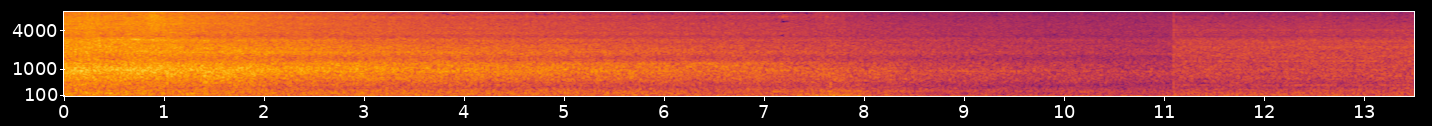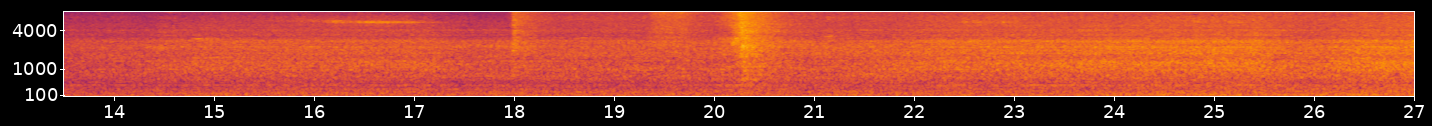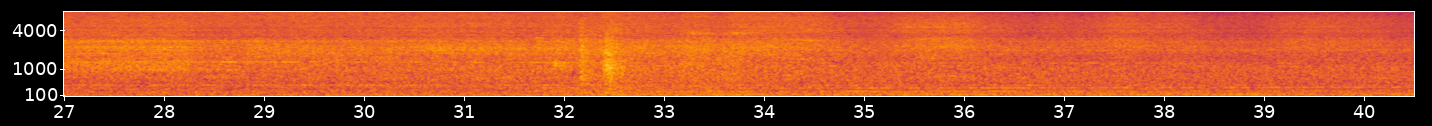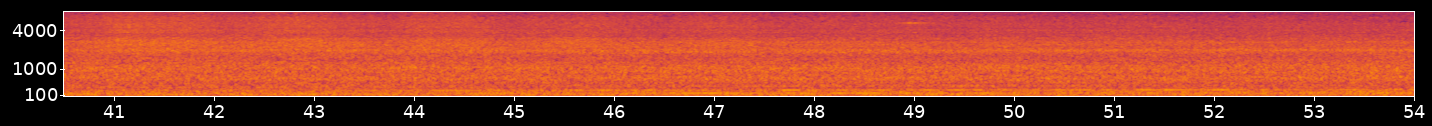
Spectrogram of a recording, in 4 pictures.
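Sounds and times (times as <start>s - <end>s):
rumble of train wheels on rail: 0.0s - 54.0s
short sharp hisses: 19.4s - 20.8s.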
